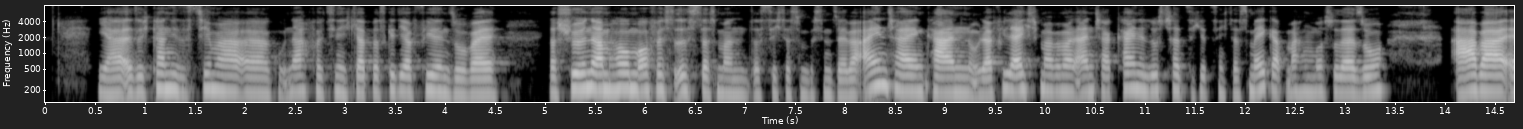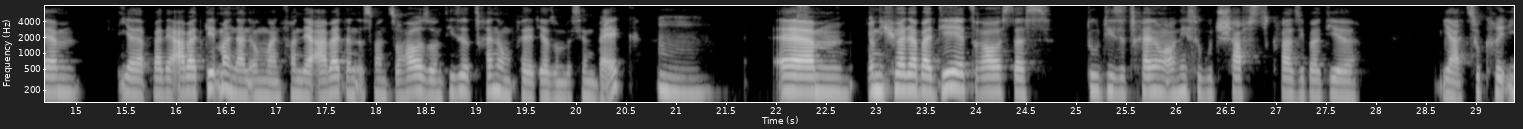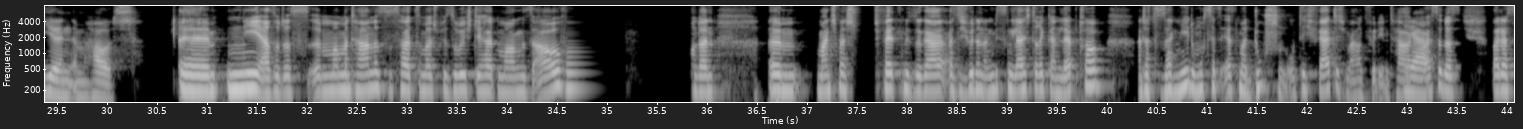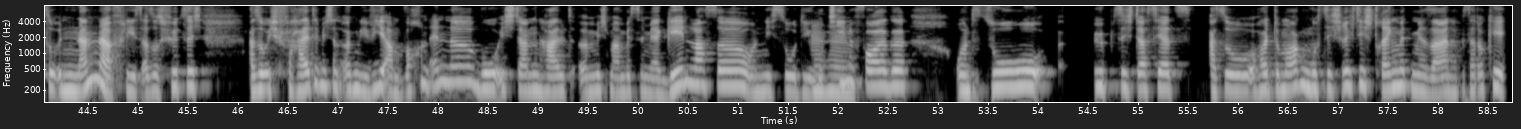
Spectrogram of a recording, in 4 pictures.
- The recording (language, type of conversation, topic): German, advice, Wie gelingt dir die Umstellung auf das Arbeiten im Homeoffice, und wie findest du eine neue Tagesroutine?
- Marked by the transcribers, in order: other background noise; distorted speech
